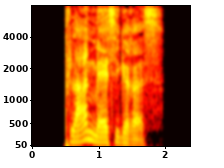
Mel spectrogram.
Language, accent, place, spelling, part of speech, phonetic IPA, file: German, Germany, Berlin, planmäßigeres, adjective, [ˈplaːnˌmɛːsɪɡəʁəs], De-planmäßigeres.ogg
- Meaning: strong/mixed nominative/accusative neuter singular comparative degree of planmäßig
